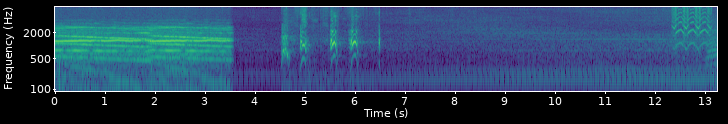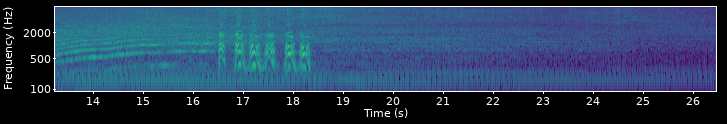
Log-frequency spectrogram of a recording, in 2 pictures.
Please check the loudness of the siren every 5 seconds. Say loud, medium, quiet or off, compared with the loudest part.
loud, off, quiet, quiet, off, off.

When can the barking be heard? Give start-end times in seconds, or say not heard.
4.5-6.5, 16.5-18.4.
